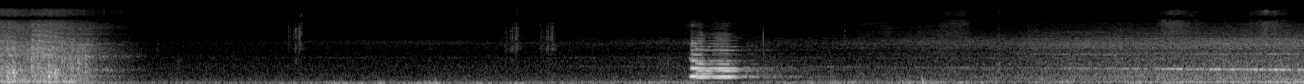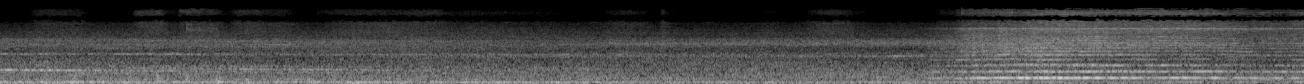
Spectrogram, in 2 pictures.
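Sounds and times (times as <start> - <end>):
electric train rumbling past: 0.0 - 26.0
train horn blast: 6.8 - 8.1, 22.3 - 26.0.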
